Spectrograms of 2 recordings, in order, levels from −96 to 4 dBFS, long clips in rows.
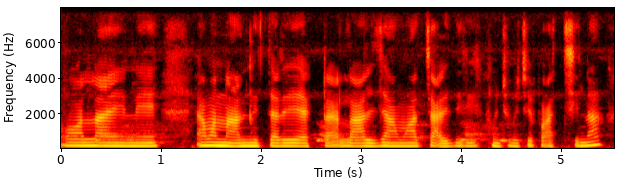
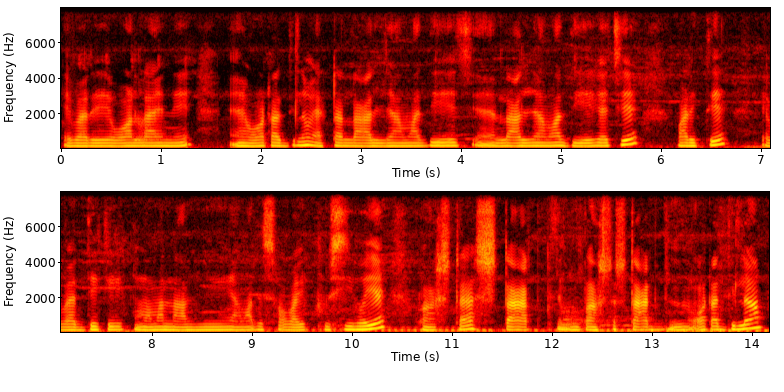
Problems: constant background noise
